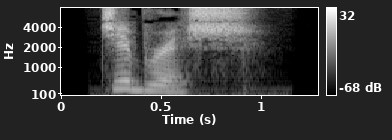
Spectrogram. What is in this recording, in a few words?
gibberish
